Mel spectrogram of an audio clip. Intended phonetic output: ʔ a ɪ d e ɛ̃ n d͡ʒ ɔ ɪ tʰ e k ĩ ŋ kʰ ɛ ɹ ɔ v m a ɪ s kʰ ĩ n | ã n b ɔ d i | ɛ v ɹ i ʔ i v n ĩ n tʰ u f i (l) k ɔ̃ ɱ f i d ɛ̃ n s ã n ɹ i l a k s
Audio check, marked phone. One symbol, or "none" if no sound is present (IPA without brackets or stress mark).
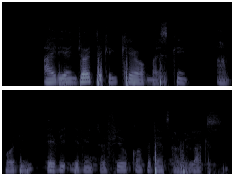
l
